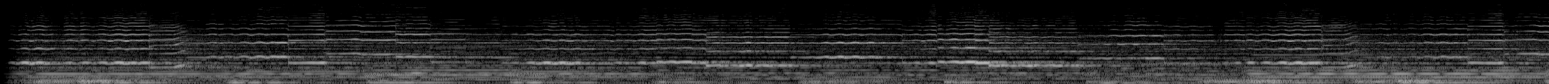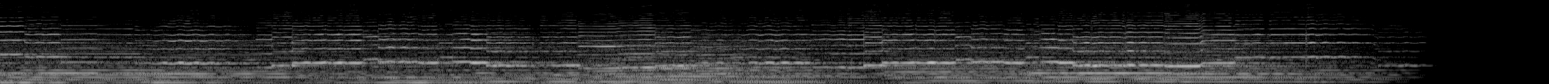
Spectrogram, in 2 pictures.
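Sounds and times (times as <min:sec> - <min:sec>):
violin concerto: 0:00.0 - 0:29.9.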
